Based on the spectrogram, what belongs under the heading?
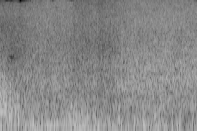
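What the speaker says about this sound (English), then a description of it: "It's really windy." Strong wind buffets the microphone at a beach, a loud continuous roar with surf rumbling underneath and no voices.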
